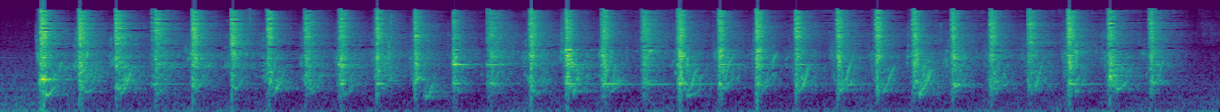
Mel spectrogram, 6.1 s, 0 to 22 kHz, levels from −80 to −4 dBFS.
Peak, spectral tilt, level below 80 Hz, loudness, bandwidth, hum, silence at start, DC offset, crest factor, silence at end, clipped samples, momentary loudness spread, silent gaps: 0 dBFS; 3.5 dB/octave; -56 dBFS; -16 LUFS; over 20 kHz; none; 0.15 s; under 0.1%; 20 dB; 0.2 s; under 0.1%; 4 LU; none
